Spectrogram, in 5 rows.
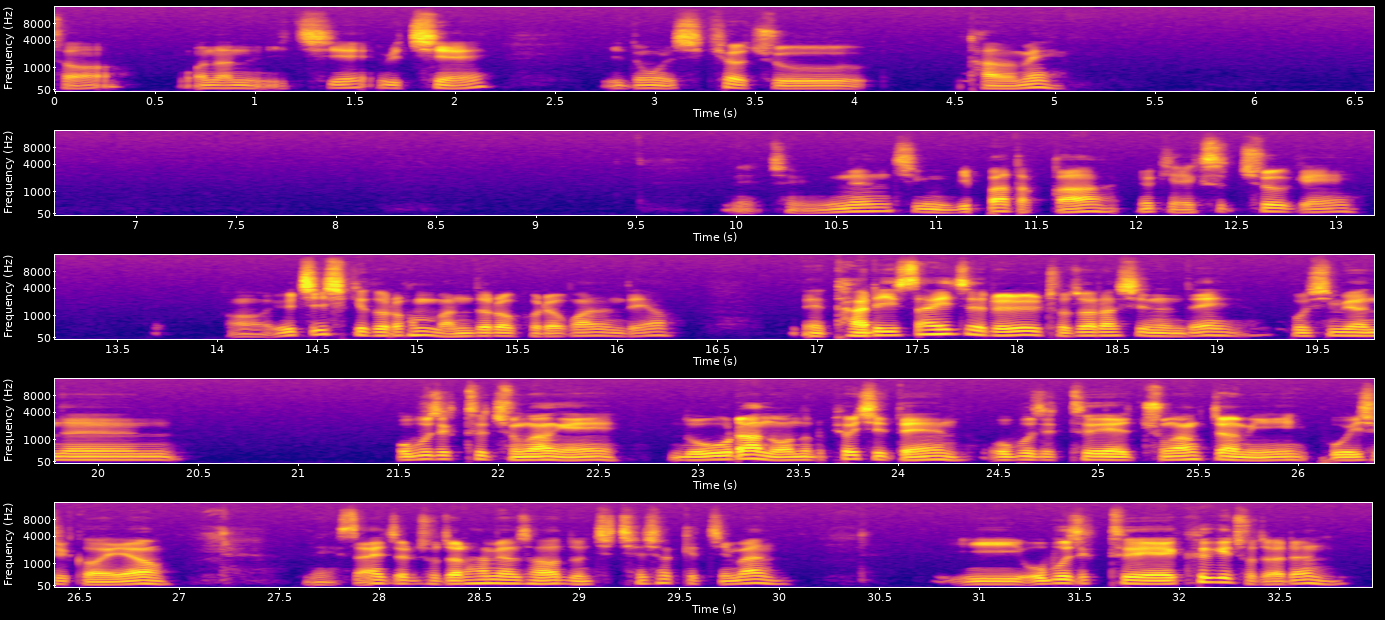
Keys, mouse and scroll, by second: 2.7-3.2 shift+middle drag, 3.7-4.9 scroll down 1, 4.9 scroll down 1, 4.9 s, 7.8 g, 9.1 s, 16.7-17.2 middle drag, 17.8-18.5 scroll up 2, 18.5-19.3 middle drag, 19.5-20.1 scroll up 2, 20.2-20.6 shift+middle drag, 25.8-26.7 middle drag, 26.9-27.4 scroll down 1, 27.4-27.8 middle drag, 29.0-29.4 middle drag, 30.0 s.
